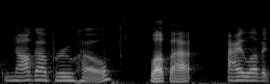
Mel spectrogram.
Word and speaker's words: Naga Brujo: Texas I believe so Texas band um called Naga brujo love that I love it too and yes I did ask them how to pronounce their band name so she how do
